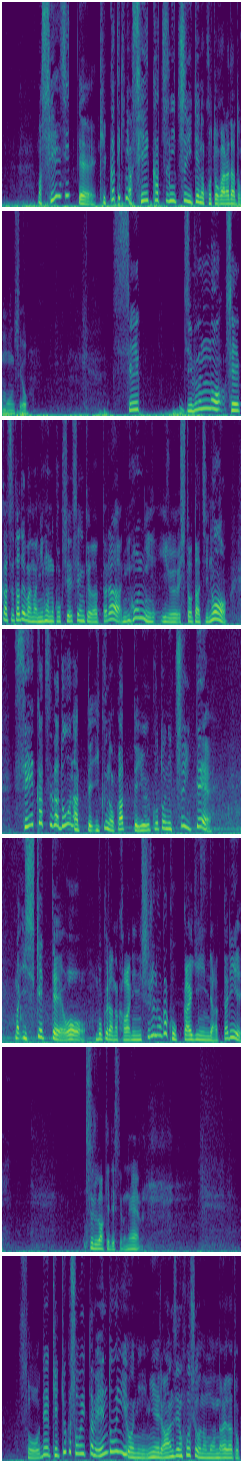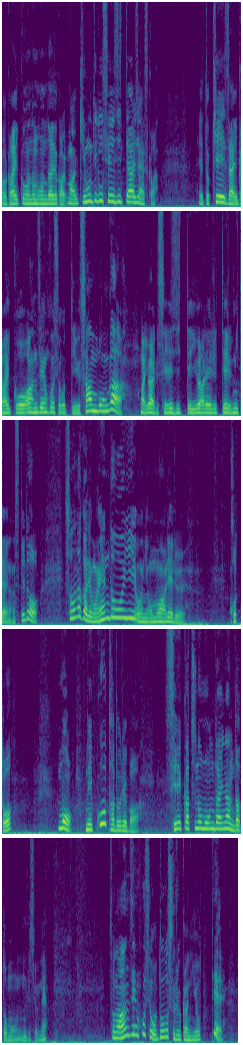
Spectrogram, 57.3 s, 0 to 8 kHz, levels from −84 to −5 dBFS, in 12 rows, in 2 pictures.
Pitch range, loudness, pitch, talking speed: 150-235 Hz, -26 LUFS, 175 Hz, 285 characters per minute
